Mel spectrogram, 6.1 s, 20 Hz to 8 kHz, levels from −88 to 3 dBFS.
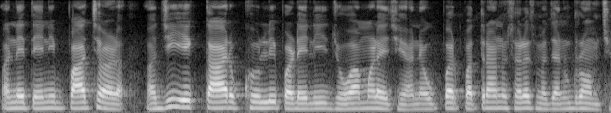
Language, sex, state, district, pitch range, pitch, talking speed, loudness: Gujarati, male, Gujarat, Gandhinagar, 145-160 Hz, 155 Hz, 175 wpm, -15 LUFS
